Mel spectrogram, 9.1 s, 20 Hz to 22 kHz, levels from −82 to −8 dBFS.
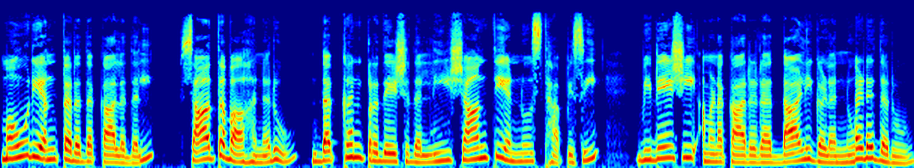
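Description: Speech recording with compressed frames skipped at 8.53 s, near the end. About ten frames of roughly 21 ms each are missing, so around 300 ms of audio vanishes and the speech jumps forward. On a waveform or spectrogram, the envelope and harmonics change abruptly at that point.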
